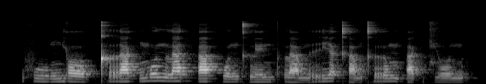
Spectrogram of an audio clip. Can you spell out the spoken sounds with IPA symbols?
f uː˩˦ ŋ j ɔː˨˩ p̚ kʰ r a˦˥ k̚ m o˥˩ n l a˥˩ t̚ ʔ a˦˥ ʔ p o˦˥ n kʰ l e˧ n pʰ l a˨˩ m r i˥˩ a̯ kʰ a˨˩ m kʰ r o˥˩ m ʔ a˨˩ k̚ t͡ɕ o˧ n

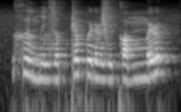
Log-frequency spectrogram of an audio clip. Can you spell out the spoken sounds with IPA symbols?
x ɯ l m i l z ɤ p ʈ ə p ɯ ɽ ə ɭ z i k ɒ mː ə ɭ

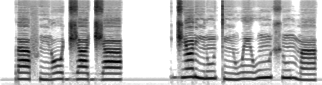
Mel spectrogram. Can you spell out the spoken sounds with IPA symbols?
ɾ a˧ f ĩ˨ ɾ ɔ˧ d͡ʒ a˧ d͡ʒ a˧ | d͡ʒ ã˦ ɾ ĩ˧ ɾ ũ˧ t ĩ˨ w e˧ w ũ˦ ʃ ũ˦ m ã˧

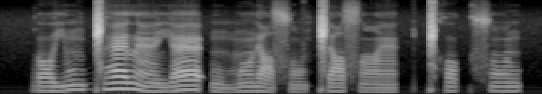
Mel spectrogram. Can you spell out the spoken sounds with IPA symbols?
ɾ ɔ˧ j ũ˥ ɡ͡ǁ æ˥ l æ̃˧ j æ˥ ʔ ũ˩ m ɔ̃˧ ɾ ɛ˩ sˤ ũ˩ ǁ ɛ˧ sˤ æ̃˧ | ǁʰ ɔ˧ k sˤ ũ˧

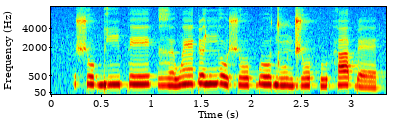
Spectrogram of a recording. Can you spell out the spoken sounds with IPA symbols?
ʃ o˧ ɡ͡b iː˧ p e˦ | ɣ ə˨ w ɛ̃˦ ɗ ə˦ ɲ o˦˨ ʃ o˧ ɓ o˦ d ũ˧ d͡ʒ o˧ h u˨ h a˦ ɓ ɛ˨

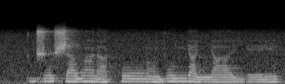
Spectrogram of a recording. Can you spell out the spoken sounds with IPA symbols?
d͡ʒ o˦ ʃ a˦ w ã˦ ɾ a˨ k͡p oː˧ ɾ ɔ̃˨ j o˦ ɲ a˦˨ ɲ aː˨ j e˨˦

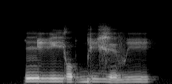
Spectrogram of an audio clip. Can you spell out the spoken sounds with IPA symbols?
ɲ iː˦ j o˨ ɡ͡b i˦ ɣ ɪ˨ v i˦

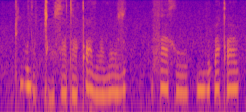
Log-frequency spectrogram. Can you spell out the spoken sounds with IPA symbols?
ʈʰ i˦ ʊ̯ j o˨ ɡ͡ǀ ɔ˨ sˤ a˨ t a˨ qʼ ə˞˦˨ ðˤ u˨ ə̯ ðˤ o˧ z | f a˦ x o˧ | m i˧ ə̯ ʔ ə˞˦ qʼ ə˞˦

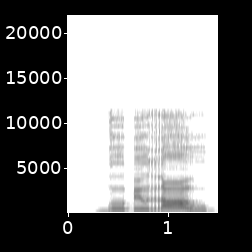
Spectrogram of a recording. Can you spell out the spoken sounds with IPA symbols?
ɡ͡b o ʔ ø ʊ̯ r ɑ w

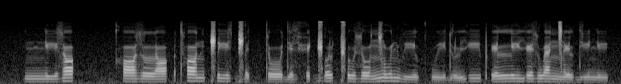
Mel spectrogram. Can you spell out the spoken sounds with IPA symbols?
nː iː˩ z ɒ˥ | kʰ ɒː˧ z lː ɒ˧ | tʰ ɒː˥ n ǁ iː˧ z ɡ͡ǁ e˩ tː oː˩ d e˩ z h e˧ ɡ͡ǁ o˥ l ǁ u˧ z oː˧ ŋ͡ǀ uː˥ n v iː˩ l kʷʰ iː˩ d u˩ l j iː˥ pʼ e˥ lː i˥ j e˥ z w æ˥ ŋ͡ǀ e˧ l d iː˧ n i˧

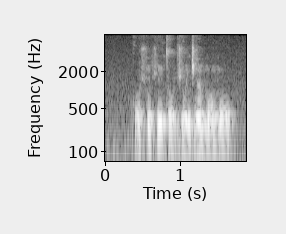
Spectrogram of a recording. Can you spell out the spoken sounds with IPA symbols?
k o˨ ʃ ũ˨ ʃ ĩ˧ t o˨ d͡ʒ ɔ̃˨˦ d͡ʒ ã˧ m ɔ˦ m o˦˨

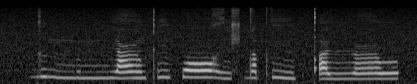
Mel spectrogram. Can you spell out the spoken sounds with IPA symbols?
ɡ ʉ˦ mː ʉ˨ mː i˨ ʕ ũ˧ kʼ ĩ˦ p ɔː˦ ɦ i˨ ʃ dˤ ə˦ pʰ ĩː˦˨ p qʼ ʉː˨ ʕ o˧

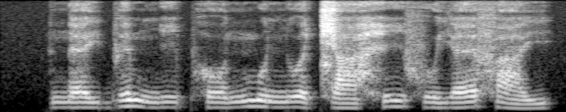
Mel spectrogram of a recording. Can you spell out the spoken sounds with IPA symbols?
n ɛː˩ j b eː˥˨ m ŋ iː˧˩ pʰ oː˩˧ n m u˧˩ ɲ u˧˩ ə̯ t͡ɕ aː˩ h iː˥˨ f u˧˩ j ɛː˧˥ f a˩˧ j

